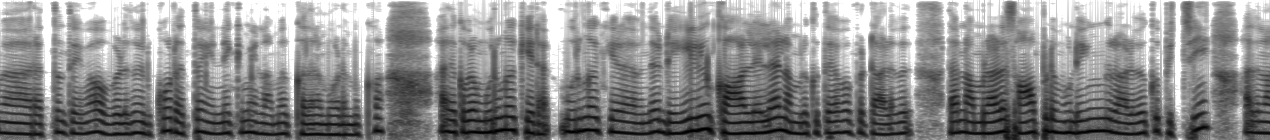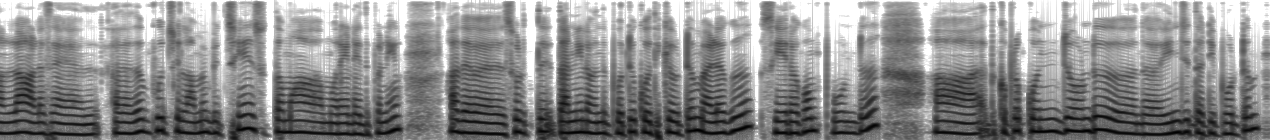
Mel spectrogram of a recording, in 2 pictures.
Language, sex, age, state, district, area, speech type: Tamil, female, 18-30, Tamil Nadu, Nagapattinam, urban, spontaneous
